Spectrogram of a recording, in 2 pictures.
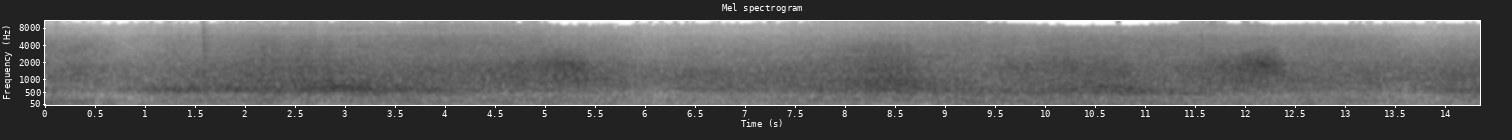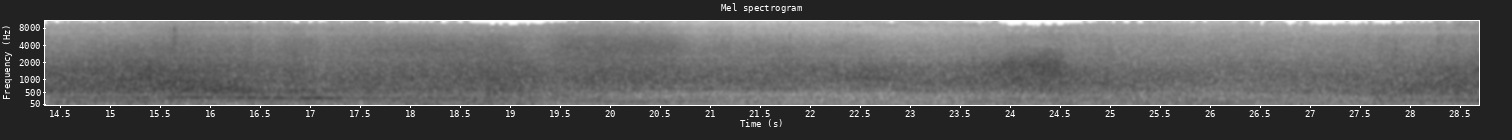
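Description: Motorway traffic: lorries and cars passing at speed, the tyre and engine noise swelling and fading as each vehicle goes by. About halfway through, a passing lorry's engine adds a low steady drone.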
